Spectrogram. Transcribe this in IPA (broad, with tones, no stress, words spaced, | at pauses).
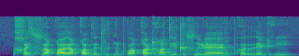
χɛ˨˦zsʷæ˦qʷɜː˦˨ qu˨ɡɜ˨dvɪ˨ ɡə̃˦pʼɔ˨qɔ˦ ɖʱɑ˦dɪː˨dɽɪ˨ sʷi˦ɭæː˦˨vpʰʌ˦rɛ˦˨ ɖʱĩ˦˨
